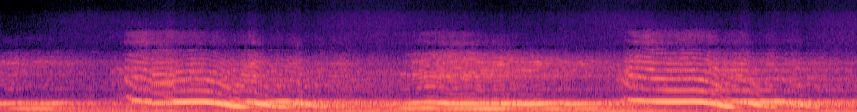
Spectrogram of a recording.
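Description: Long, eerie whale song with sweeping, wavering tones that glide up and down in repeated phrases, set against a low, steady underwater rumble, with no voices present.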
